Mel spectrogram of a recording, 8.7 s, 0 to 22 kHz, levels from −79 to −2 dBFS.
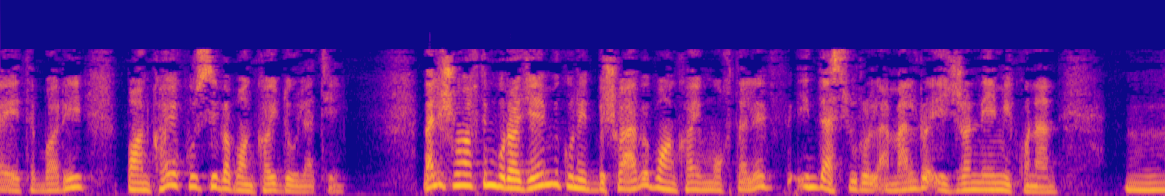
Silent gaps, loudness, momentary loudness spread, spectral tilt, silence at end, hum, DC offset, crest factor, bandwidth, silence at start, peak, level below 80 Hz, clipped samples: none; -18 LUFS; 15 LU; -4.5 dB/octave; 0 s; none; under 0.1%; 18 dB; 8 kHz; 0 s; 0 dBFS; -52 dBFS; under 0.1%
